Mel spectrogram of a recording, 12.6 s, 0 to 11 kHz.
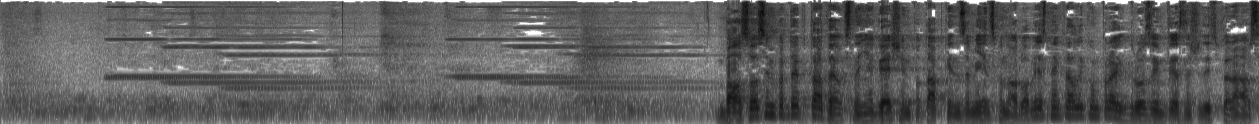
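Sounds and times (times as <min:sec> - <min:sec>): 
murmur: 0:00.0 - 0:12.5
parliamentary voting call bell ringing: 0:01.0 - 0:07.8
speech: 0:07.2 - 0:12.5.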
